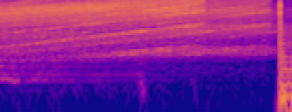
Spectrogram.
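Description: A synthesized rising sweep, several thin tones gliding steadily upward in pitch, as a song's last held note dies away about halfway through. It is a transition effect between two pieces of music.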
